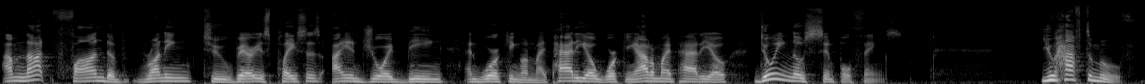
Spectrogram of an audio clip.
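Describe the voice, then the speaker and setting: With a darkish, mid-range voice and lively intonation, a man in his sixties from Sri Lanka speaks a little slowly. He is a physician giving a personal monologue to camera that explains his wellness philosophy through many rhetorical questions.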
